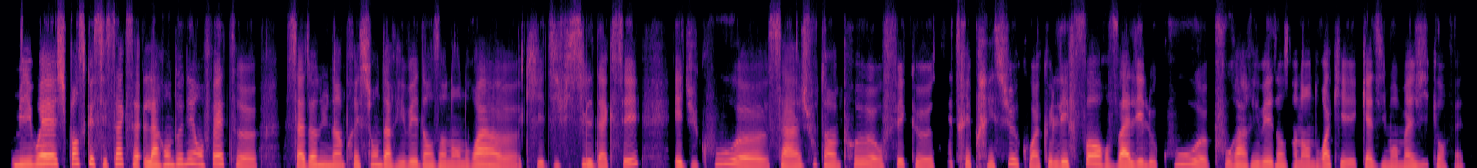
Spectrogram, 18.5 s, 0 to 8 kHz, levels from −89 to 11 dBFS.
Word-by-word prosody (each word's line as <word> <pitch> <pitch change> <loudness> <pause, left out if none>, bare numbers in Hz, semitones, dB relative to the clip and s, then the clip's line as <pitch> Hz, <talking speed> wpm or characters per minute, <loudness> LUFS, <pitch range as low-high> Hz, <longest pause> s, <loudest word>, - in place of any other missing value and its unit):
Mais 205 0 +2
ouais, 230 +1 +8
je - - -2
pense 245 0 +2
que 255 - +3
c'est 215 -3 -3
ça 245 +5 +2
que - - -17
ça 200 -2 +2
la 195 +1 +6
randonnée 225 +5 0
en 230 - +1
fait, 220 +1 0
heu, 170 -2 0 0.3
ça 180 -1 +2
donne 195 +2 +3
une 190 -1 0
impression 190 +3 -1
d'arriver 185 0 +1
dans 175 -1 -1
un 170 -1 -1
endroit, 180 +3 +3 0.2
heu, - - -8
qui 170 - -7
est 160 - -5
difficile 195 +2 -4
d'accès 205 +7 -1 0.4
et 180 0 +3
du 180 +2 -11
coup, 240 0 -3
heu, 165 -3 +3
ça 170 -1 +1
ajoute 180 +5 -5
un 180 -2 +1
preux 205 0 -2
au 170 0 -1
fait 210 +4 -4
que 175 -5 -4 0.2
c'est 170 - -12
très 195 - -3
précieux 185 +6 -4
quoi. 165 -4 -3
Que 175 - -4
l'effort 185 +3 +2
valait 180 +3 +4
le 180 -1 -3
coup, 225 +3 -4
heu, 170 -2 0
pour 195 -2 -5
arriver 180 +1 0
dans 180 -1 -1
un 170 -1 -6
endroit 160 +4 0
qui 185 -2 -6
est 150 -1 -4
quasiment 165 0 -3
magique 175 +5 -4
en 160 -3 -4
fait. 165 - -11
185 Hz, 190 wpm, -24 LUFS, 170-205 Hz, 0.4 s, ouais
